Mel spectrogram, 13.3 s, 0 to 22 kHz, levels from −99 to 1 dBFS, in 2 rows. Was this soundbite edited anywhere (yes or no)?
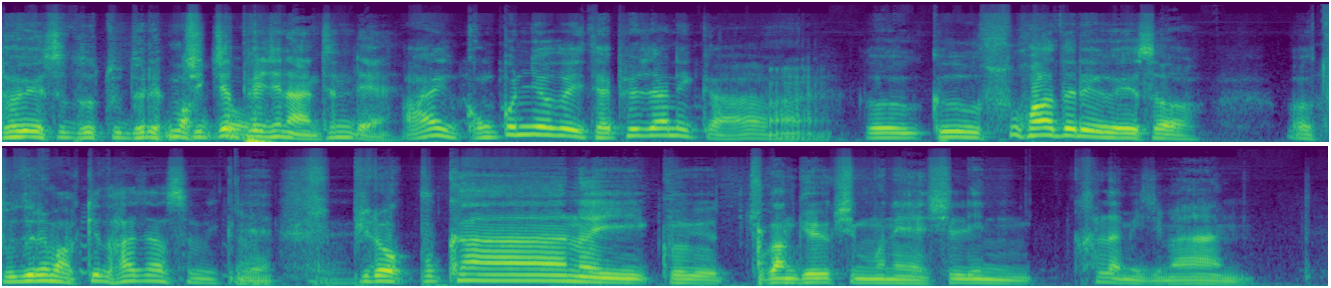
no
